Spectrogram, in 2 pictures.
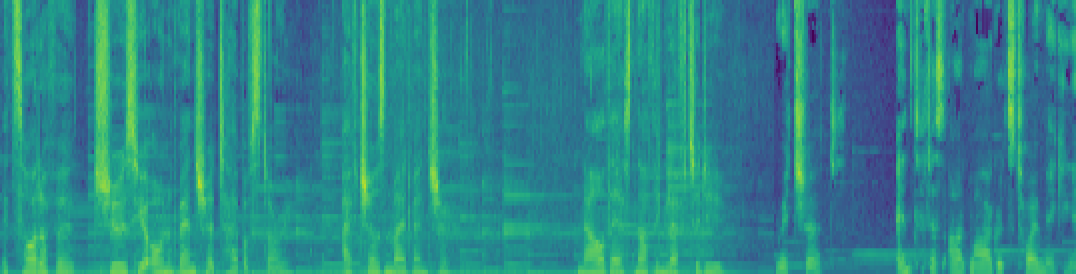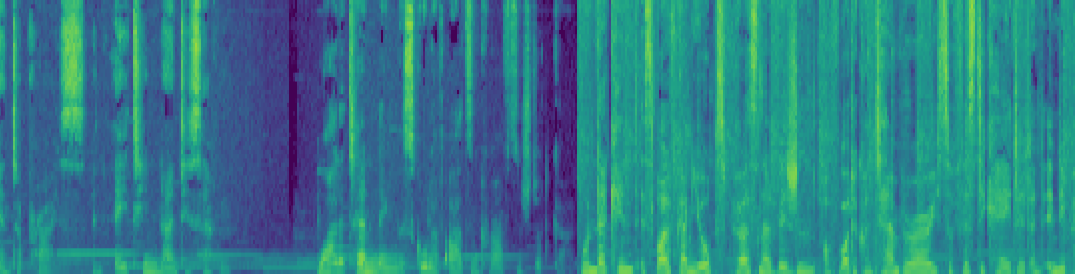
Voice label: English

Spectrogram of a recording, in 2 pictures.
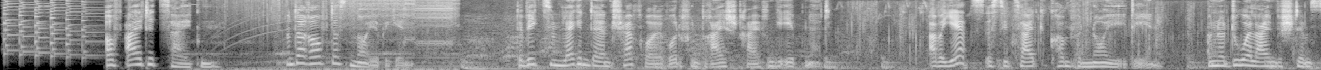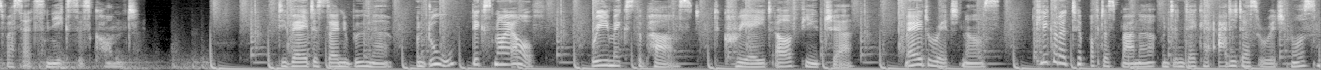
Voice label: ad

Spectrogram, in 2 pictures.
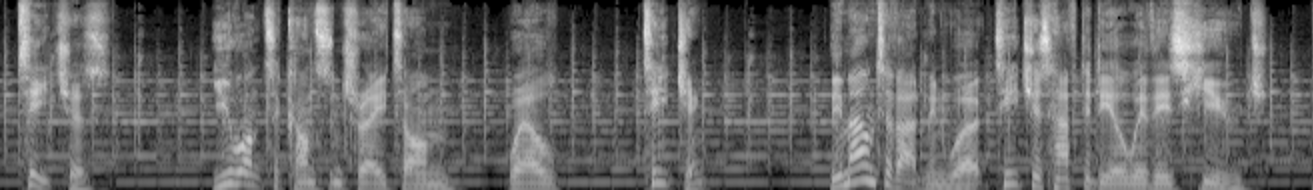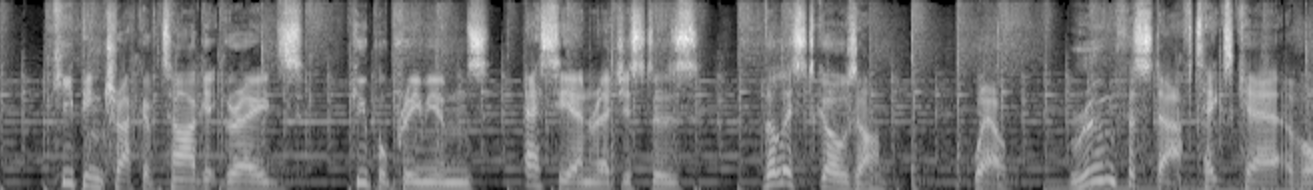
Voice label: Corporate

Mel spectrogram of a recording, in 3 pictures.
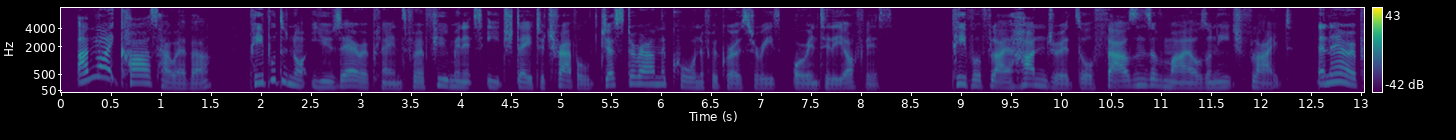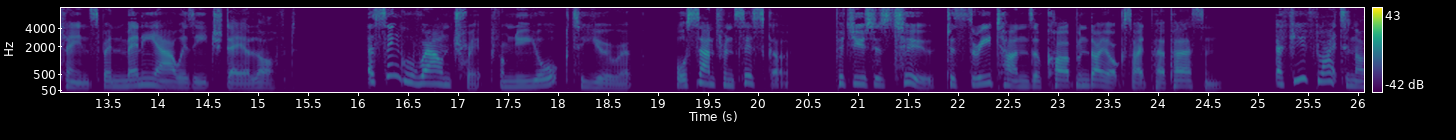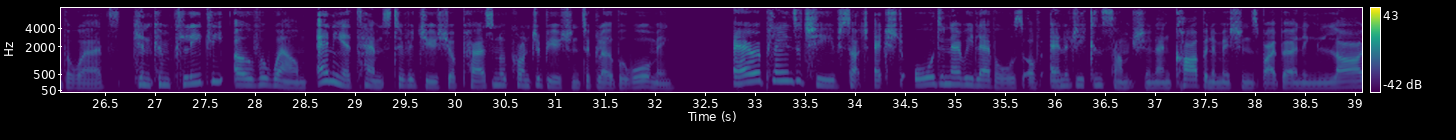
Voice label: Narration

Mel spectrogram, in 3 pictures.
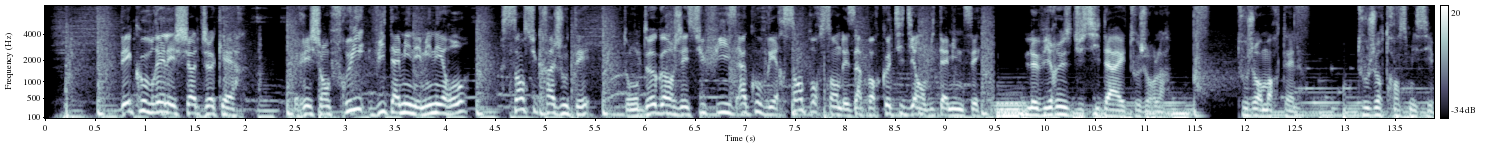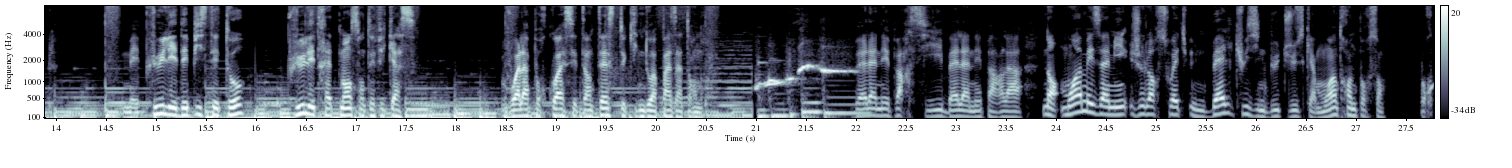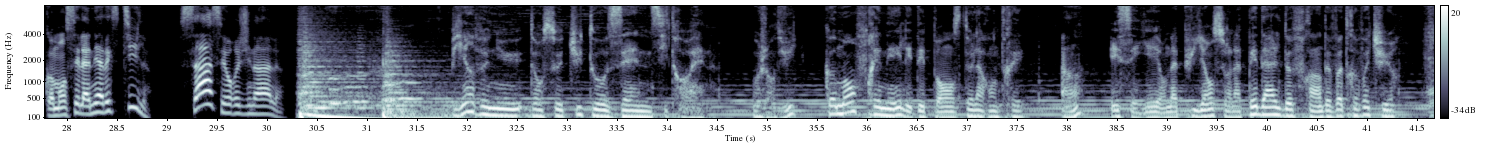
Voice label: French

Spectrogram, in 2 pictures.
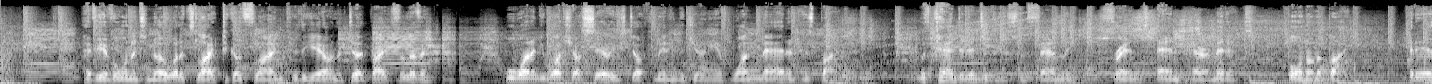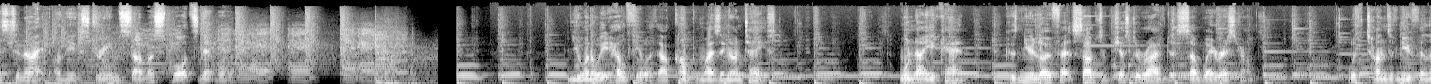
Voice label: commercial

